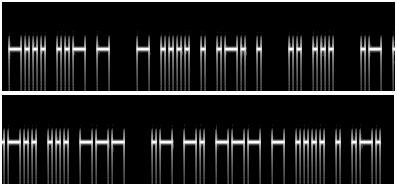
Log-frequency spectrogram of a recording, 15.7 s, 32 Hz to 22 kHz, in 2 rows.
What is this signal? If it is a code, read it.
Morse code, heard as a keyed tone, about 14 wpm, 700 Hz. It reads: BUT THERE IS ALSO ANOTHER
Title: Sentences from Top 1500 Words 15wpm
